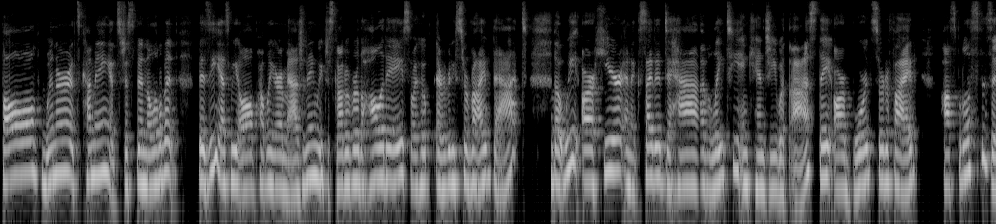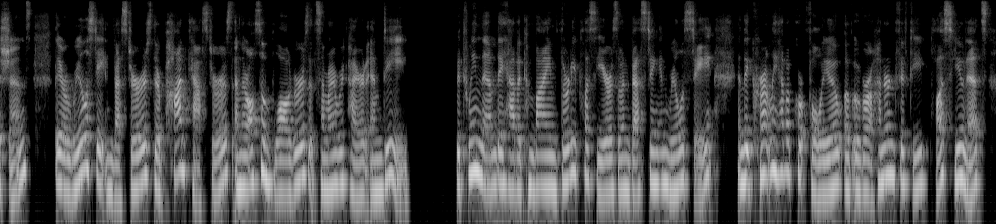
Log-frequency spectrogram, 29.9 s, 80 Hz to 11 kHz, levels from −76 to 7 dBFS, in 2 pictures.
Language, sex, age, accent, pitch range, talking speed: English, female, 40-59, American, 175-220 Hz, 170 wpm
